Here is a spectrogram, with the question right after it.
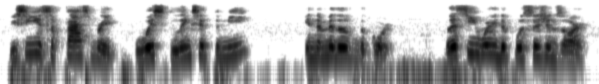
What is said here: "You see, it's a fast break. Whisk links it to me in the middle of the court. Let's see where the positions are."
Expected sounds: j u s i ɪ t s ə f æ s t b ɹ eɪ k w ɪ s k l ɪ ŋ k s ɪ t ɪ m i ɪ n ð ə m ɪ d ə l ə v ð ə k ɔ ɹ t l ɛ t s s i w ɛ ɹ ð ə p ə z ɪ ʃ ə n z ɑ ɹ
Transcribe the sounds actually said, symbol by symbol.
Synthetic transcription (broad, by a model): j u s i ɪ t s ə f æ s t b ɹ eɪ k w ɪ s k l ɪ ŋ k s ɪ t ɪ m i ɪ n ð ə m ɪ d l ə v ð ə k ɔ ɹ t l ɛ t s s i w ɛ ɹ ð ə p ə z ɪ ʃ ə n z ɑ ɹ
